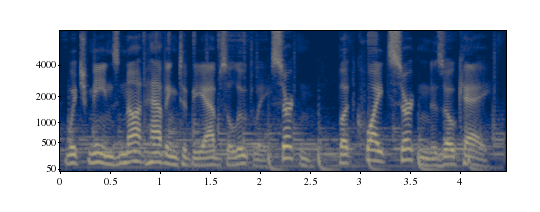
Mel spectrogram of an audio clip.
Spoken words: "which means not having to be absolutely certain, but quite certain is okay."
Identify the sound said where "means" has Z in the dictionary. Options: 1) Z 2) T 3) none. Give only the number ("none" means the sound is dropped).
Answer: 1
